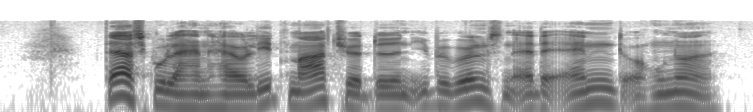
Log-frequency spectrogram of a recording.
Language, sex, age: Danish, male, 33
